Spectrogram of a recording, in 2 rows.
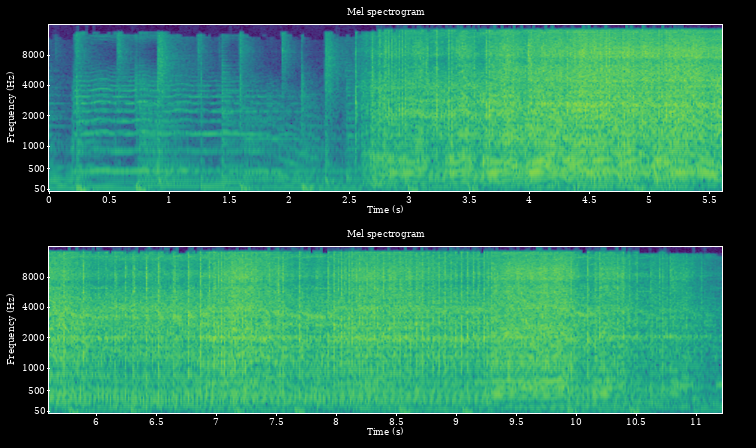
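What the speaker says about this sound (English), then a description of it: "A log this big needs a big chainsaw" A large chainsaw with a bar over 2 meters long roars to life after a brief tonal opening, then grinds loudly and steadily through a huge log for several seconds.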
